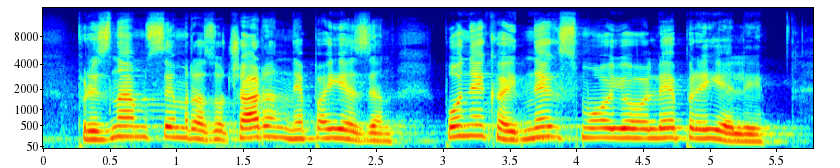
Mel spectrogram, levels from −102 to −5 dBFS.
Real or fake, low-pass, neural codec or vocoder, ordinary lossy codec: real; 14.4 kHz; none; none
